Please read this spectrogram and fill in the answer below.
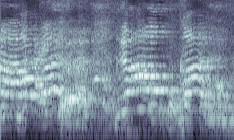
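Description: High-pitched children's voices talking, in three short stretches with brief gaps between.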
